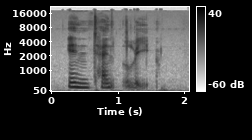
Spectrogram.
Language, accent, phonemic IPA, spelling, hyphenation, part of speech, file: English, US, /ɪnˈtɛntli/, intently, in‧tent‧ly, adverb, En-us-intently.ogg
- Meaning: In an intent or focused manner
